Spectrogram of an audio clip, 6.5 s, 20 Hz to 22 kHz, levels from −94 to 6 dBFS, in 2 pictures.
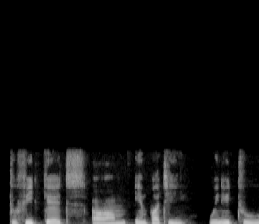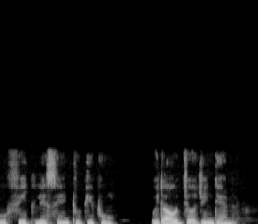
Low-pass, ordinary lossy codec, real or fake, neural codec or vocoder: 7.2 kHz; none; real; none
